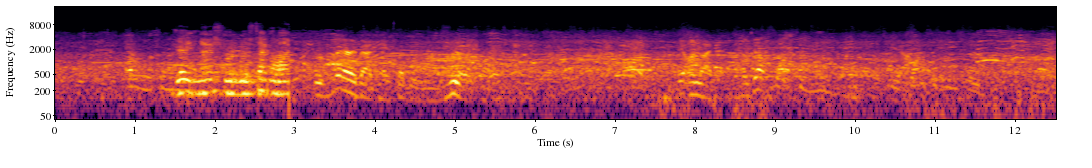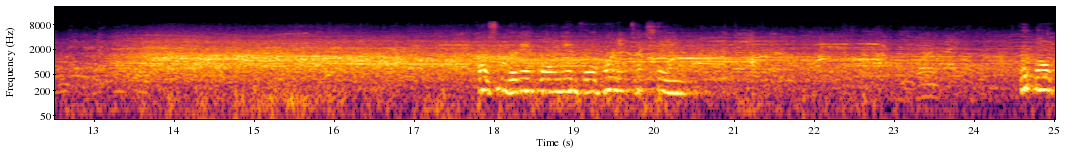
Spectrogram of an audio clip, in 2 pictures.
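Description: A large stadium crowd cheers loudly from all around.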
